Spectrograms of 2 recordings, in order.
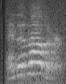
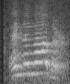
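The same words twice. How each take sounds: The two takes are said the same way.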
